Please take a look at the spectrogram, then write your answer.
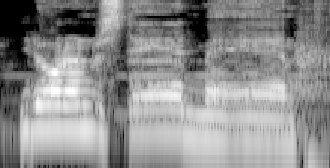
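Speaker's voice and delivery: put-on stoner hippie voice. Slipping into a voice without meaning to, in a hippie stoner voice. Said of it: "My hippie stoner voice is starting to come out".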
